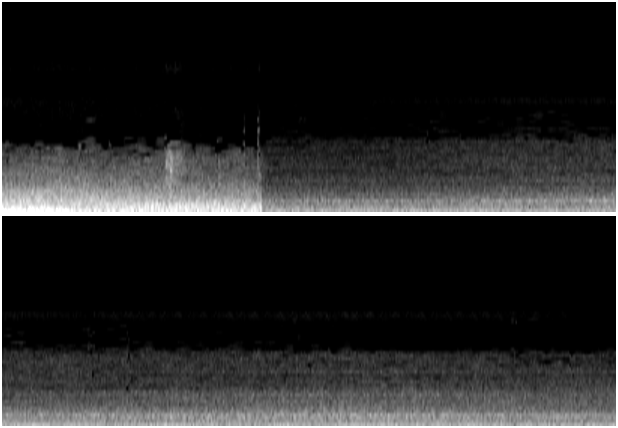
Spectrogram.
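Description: Outdoor background noise. A loud rushing noise fills the first two and a half seconds and cuts off abruptly, leaving a quieter steady low hum.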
